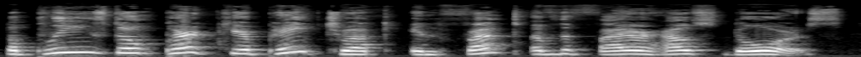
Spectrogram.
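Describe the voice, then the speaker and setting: Lady doing a bossy picture-book fire chief, high voice, slow and emphatic. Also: expressive, a little mellow. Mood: firm, polite. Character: male fire chief character, bossy, proud, fussy, picture-book cartoon.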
